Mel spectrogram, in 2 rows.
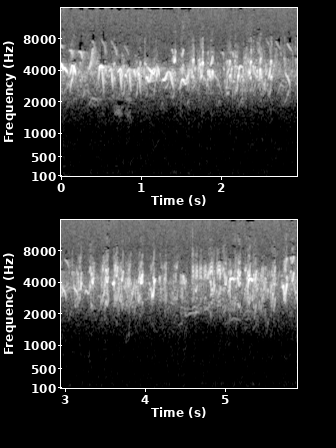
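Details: Barn swallow chatter from a bird hide at Oostvaardersplassen, September 2016, on a Panasonic Lumix GH4: continuous high-pitched twittering of many overlapping voices, evenly busy throughout, with quick scratchy chirps and no pauses.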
